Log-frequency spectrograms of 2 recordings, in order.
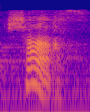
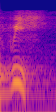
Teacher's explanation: special aspects of Scouse is that syllable final K becomes fricative.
